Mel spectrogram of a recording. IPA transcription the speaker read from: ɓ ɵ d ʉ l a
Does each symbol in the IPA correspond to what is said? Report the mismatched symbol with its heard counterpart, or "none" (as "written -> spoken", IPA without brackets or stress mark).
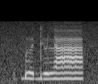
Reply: none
